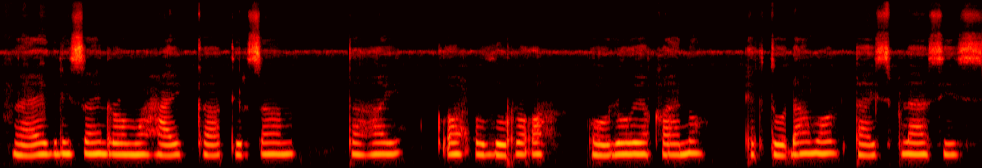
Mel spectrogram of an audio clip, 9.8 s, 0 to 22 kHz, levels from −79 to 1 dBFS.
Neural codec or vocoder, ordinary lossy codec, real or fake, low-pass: vocoder, 44.1 kHz, 128 mel bands, Pupu-Vocoder; none; fake; none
